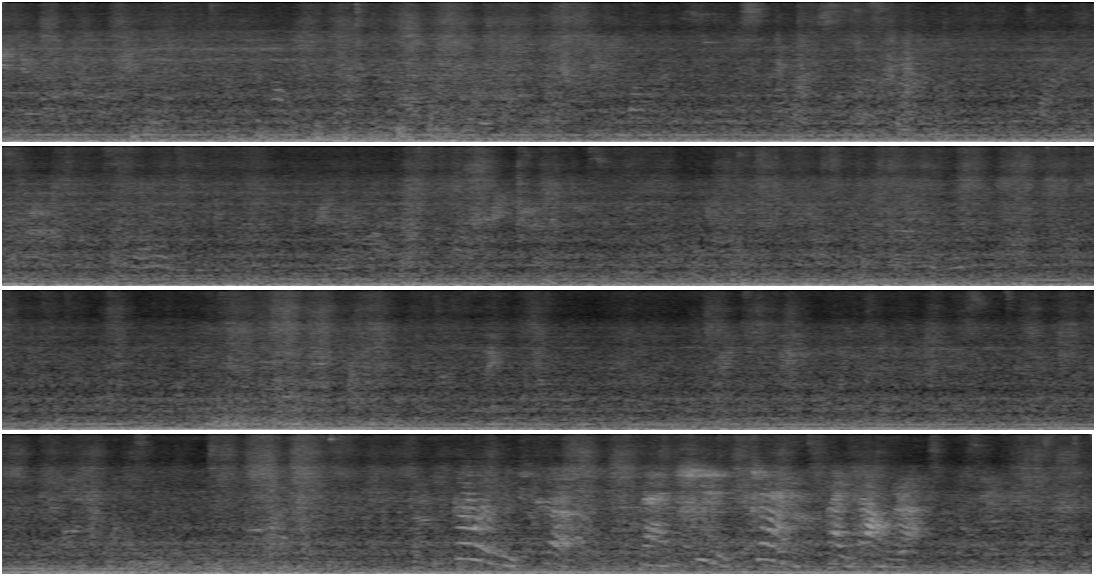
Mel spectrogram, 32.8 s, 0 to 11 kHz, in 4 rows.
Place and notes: from Miaoli Station to Tongluo Station, Zoom H4n+ Soundman OKM II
